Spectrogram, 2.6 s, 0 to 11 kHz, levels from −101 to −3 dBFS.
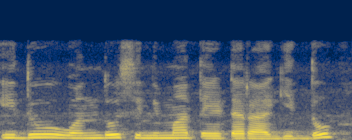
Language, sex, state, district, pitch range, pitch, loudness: Kannada, female, Karnataka, Bangalore, 180-225 Hz, 200 Hz, -13 LUFS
